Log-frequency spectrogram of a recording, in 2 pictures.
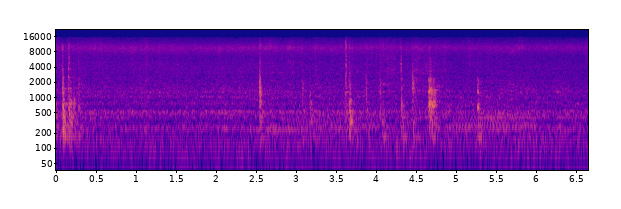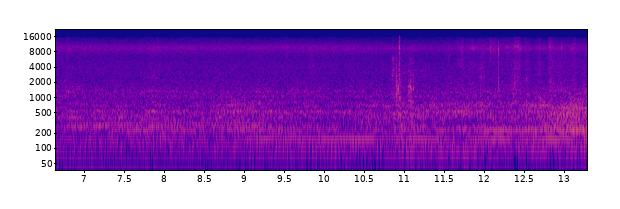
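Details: Local bees being installed into a garden-style backyard hive on the first days of a new colony; a steady low hum of buzzing wings fills the clip, with a few sharp knocks and clicks around the middle.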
